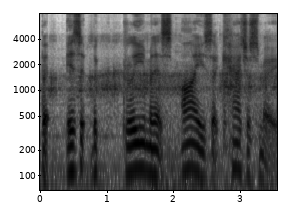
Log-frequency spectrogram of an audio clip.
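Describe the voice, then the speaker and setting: Male let's player, lowish voice, dramatic first-person horror narration from a visual novel, noisy recording. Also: measured pace. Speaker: let's player reading a game aloud.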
